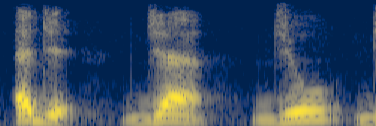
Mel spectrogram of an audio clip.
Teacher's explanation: أن صوت الجيم شديد، الجيم الفصيحة يعني شديد بمعنى محبوسة الصوت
